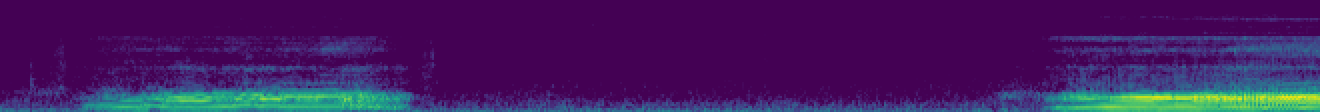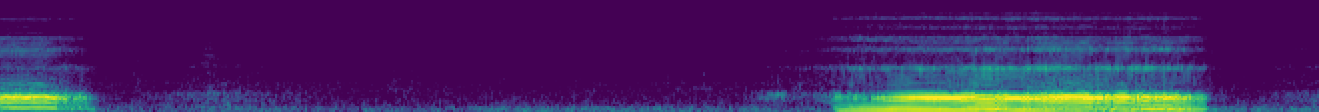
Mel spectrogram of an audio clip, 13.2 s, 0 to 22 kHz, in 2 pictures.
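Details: Sleeping person who claims never to snore gives three loud, rattling snores on the in-breath, about 5 seconds apart (roughly 11 breaths a minute), quiet between them, like a beast growling in a den; snoring.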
